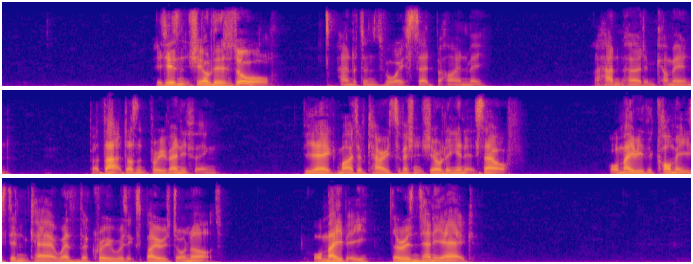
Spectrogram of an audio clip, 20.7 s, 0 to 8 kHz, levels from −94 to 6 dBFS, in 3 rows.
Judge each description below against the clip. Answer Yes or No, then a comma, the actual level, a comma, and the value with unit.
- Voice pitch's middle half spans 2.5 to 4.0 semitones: Yes, average, 3.0 semitones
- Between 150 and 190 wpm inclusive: No, average, 140 wpm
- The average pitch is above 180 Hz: No, low, 100 Hz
